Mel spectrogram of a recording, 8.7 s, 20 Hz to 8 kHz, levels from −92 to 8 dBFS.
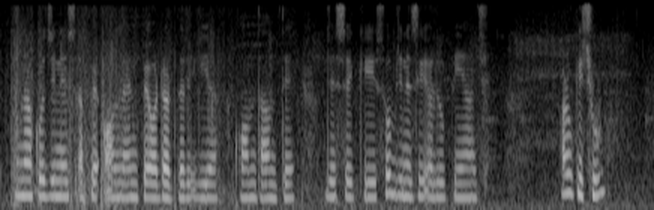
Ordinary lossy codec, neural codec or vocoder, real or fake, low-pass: MP3, 64 kbps; vocoder, 44.1 kHz, 128 mel bands every 256 samples, BigVGAN v2; fake; 7.2 kHz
